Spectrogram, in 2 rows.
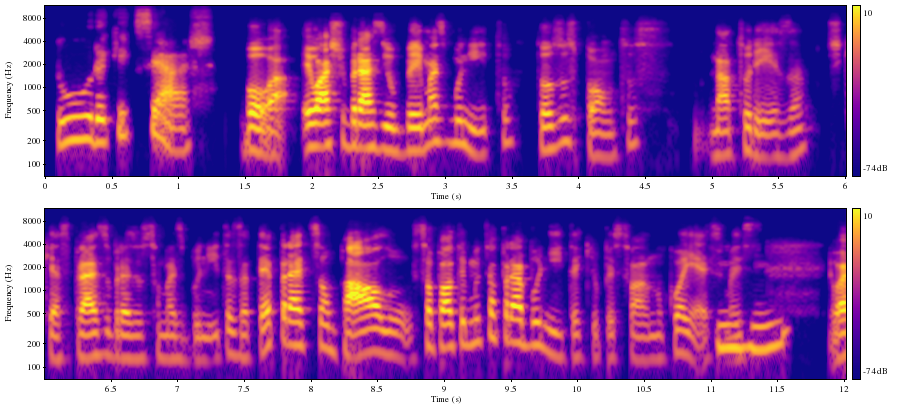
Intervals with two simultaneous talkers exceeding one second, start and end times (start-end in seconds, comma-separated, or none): none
